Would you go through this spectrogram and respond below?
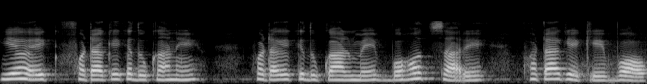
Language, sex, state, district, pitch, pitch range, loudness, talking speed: Hindi, female, Uttar Pradesh, Jyotiba Phule Nagar, 220 Hz, 205-240 Hz, -17 LUFS, 150 wpm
